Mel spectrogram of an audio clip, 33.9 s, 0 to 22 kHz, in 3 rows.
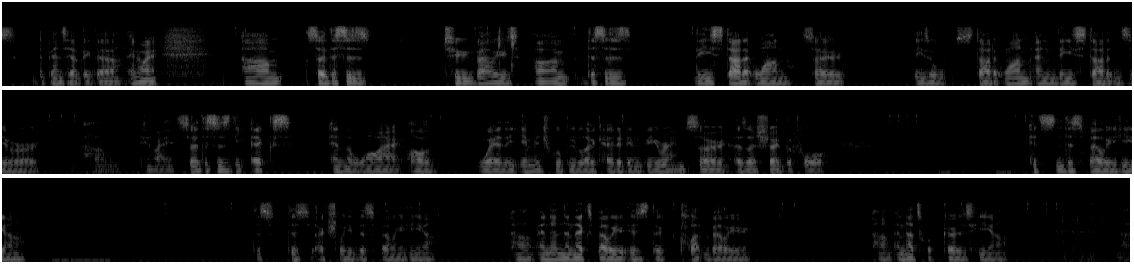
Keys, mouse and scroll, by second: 2.3 click, 4.7 click, 5.0 space, 5.7 click, 10.7 click, 11.2 click, 13.1 click, 13.2 click, 15.5 click, 16.5 click, 19.1 click, 20.3 click, 21.4 click, 24.2 click, 28.9 click, 30.4 click, 33.0 click.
